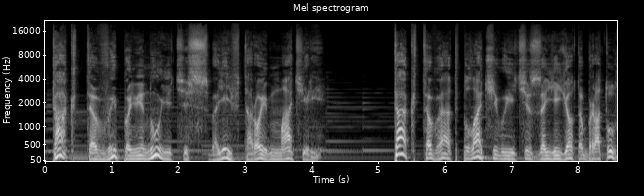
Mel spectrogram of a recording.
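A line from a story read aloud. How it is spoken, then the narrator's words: Tragic voice. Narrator (Russian): сказал Сен-Жером трагическим голосом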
